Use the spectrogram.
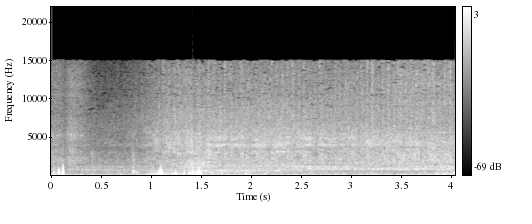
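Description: A Ford 292 Y-block V8, bored .060 over and sitting in a 1966 Galaxie-style car, idles with a steady loud rumble, broken by a few light ticks and knocks early on.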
